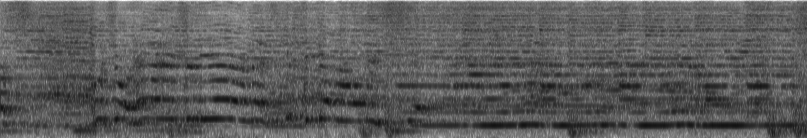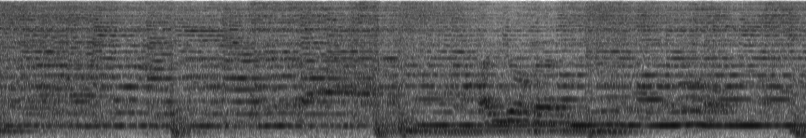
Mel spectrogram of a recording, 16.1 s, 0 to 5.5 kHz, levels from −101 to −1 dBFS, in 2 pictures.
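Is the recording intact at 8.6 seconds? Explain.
Yes, the audio is intact at 8.6 seconds, with no dropout, click, distortion or other fault to be heard at that moment.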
